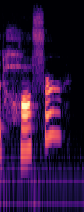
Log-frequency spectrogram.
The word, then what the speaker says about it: Hofer: And we have a new, I'm going to pronounce it Hoffer, H-O-F-E-R, Hoffer 99, stopped in and gave 95 sats with a welcome to a fellow Bitcoiner and a plea that I continue learning about it.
